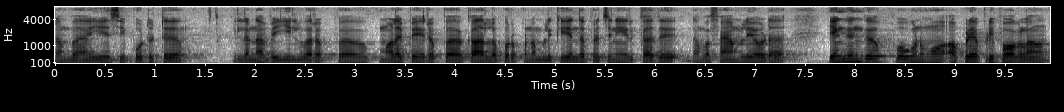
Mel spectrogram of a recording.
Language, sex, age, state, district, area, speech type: Tamil, male, 18-30, Tamil Nadu, Namakkal, urban, spontaneous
